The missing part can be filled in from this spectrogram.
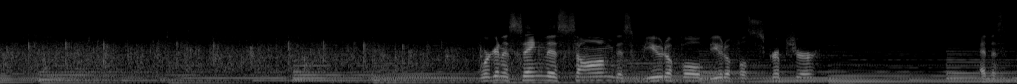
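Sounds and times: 
crowd applauding: 0.0 - 6.4
sustained organ chords: 0.0 - 10.1
speech: 4.8 - 8.4, 9.8 - 10.1.

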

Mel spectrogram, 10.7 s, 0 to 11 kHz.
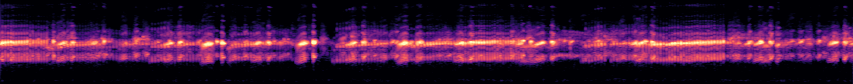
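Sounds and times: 
Pacific Chorus Frogs full chorus at night in Sinlahekin Valley: 0.0 - 10.6.

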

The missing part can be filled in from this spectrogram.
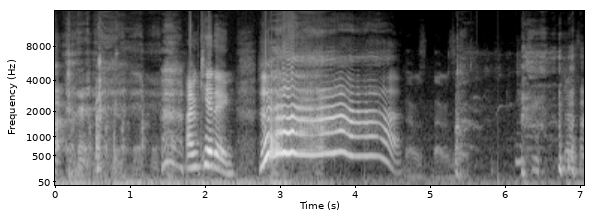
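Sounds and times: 
laughter: 0.0 - 7.0
speech: 0.3 - 0.6, 1.8 - 3.5
person's voice imitating a screaming mushroom with a high wail: 2.8 - 4.6.

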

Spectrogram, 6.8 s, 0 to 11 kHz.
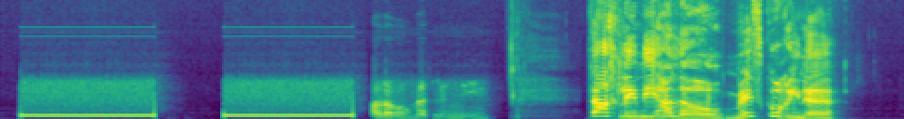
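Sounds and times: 
telephone ringing tone of outgoing call: 0.1 - 2.7
speech: 2.8 - 6.4.

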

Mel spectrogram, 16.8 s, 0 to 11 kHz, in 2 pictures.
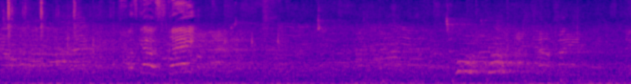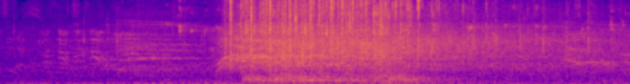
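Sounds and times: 
crowd cheering and clapping at an indoor basketball game: 11.3 - 16.8
crowd murmuring at an indoor basketball game in a large echoing hall: 11.6 - 16.0.

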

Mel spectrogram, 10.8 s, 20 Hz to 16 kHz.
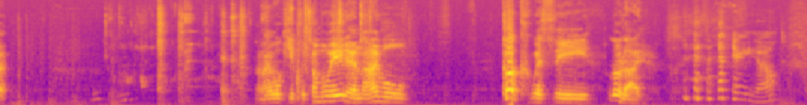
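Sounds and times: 
light glass clink: 1.4 - 3.4
wine trickling into a glass: 1.4 - 3.4
speech: 3.5 - 5.5, 6.8 - 10.5.

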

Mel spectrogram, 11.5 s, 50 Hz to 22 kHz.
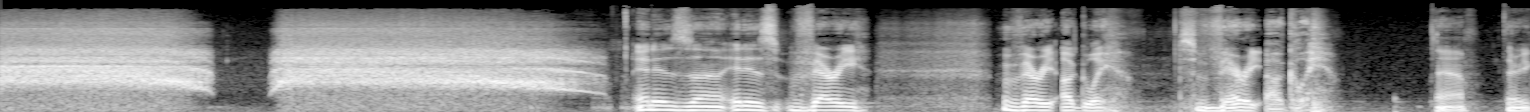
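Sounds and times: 
woman screaming: 0.0 - 4.6
speech: 4.8 - 6.8, 7.5 - 10.0, 10.8 - 11.4.

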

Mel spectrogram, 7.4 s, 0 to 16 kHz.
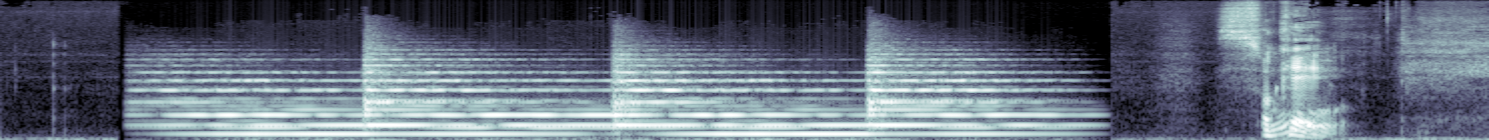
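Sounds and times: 
podcast jingle of ringing bell chords: 0.6 - 5.6
speech: 6.3 - 6.8.

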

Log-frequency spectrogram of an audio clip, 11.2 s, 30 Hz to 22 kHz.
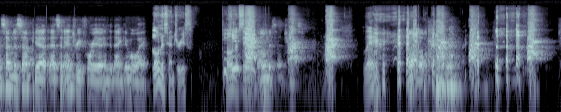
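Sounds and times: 
speech: 0.0 - 6.6, 7.3 - 10.8
laughter: 4.5 - 6.0, 7.3 - 10.9
dog barking in short sharp yaps: 4.6 - 7.1, 8.6 - 11.1.

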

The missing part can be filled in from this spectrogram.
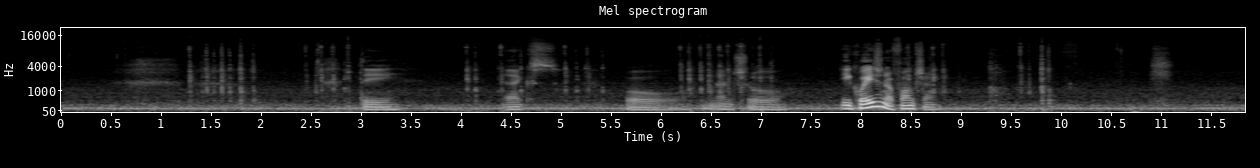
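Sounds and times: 
typing on a computer keyboard: 1.2 - 3.0, 4.0 - 5.5, 6.2 - 7.2, 8.4 - 10.0
speech: 3.0 - 3.5, 4.4 - 5.0, 5.6 - 8.9.

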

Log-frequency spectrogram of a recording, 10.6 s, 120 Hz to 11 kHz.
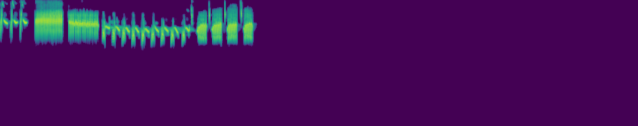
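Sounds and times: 
Brewer's sparrow males singing in a subalpine sagebrush meadow: 0.0 - 4.2.

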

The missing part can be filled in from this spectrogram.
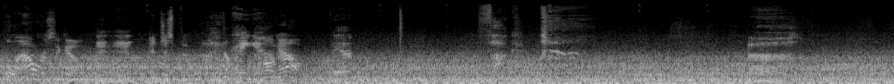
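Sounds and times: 
speech: 0.2 - 3.8
bus engine idling: 2.8 - 8.9.

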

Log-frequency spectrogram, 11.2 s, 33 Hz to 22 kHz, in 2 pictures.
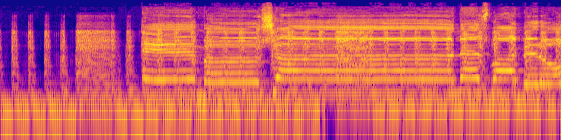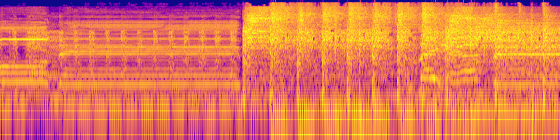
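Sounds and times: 
heavily distorted electric guitars in a punk rock song: 0.0 - 11.2
sung vocal line in a punk rock song: 1.4 - 8.2, 9.5 - 11.2
pounding drums in a punk rock song: 8.0 - 11.2.

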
